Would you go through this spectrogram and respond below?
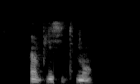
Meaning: implicitly
- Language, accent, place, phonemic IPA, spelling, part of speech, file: French, France, Lyon, /ɛ̃.pli.sit.mɑ̃/, implicitement, adverb, LL-Q150 (fra)-implicitement.wav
